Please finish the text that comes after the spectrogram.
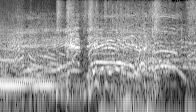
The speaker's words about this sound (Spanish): Un aplauso.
